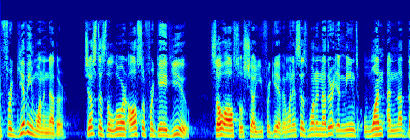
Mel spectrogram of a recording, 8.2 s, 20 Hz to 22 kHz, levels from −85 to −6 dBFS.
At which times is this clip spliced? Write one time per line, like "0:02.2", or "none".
none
